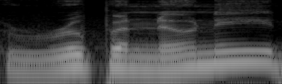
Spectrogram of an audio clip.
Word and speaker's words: Rupununi: All the way from South Rupununi. Do I pronounce that correctly?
